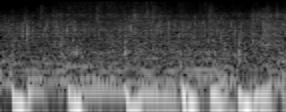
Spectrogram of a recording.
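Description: Egg curry with tomato gravy sizzles in a pan while a spoon stirs it, giving a steady frying crackle broken by repeated soft scraping strokes in an even rhythm, close and moderately quiet.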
